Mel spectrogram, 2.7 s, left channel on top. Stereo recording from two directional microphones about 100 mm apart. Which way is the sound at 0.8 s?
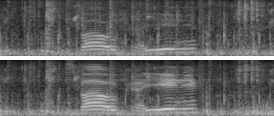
25° right (ahead or behind).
